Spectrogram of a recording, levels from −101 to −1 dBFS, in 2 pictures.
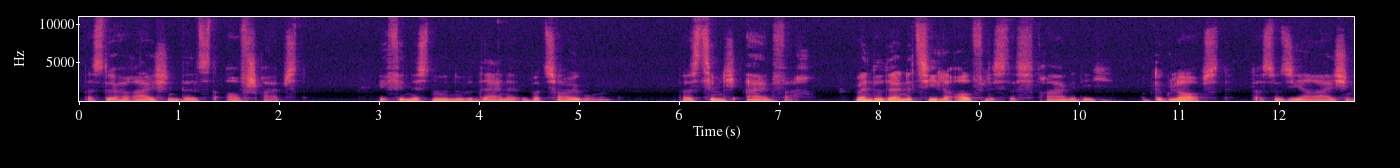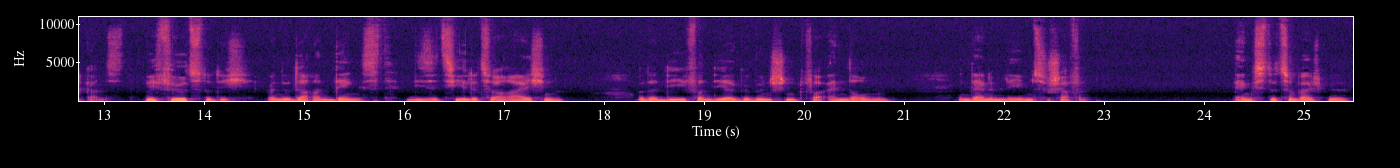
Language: German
